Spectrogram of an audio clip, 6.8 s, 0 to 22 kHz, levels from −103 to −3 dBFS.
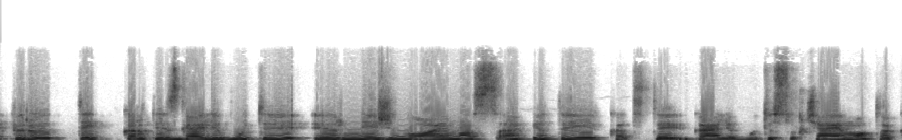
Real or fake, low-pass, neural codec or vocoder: real; 14.4 kHz; none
